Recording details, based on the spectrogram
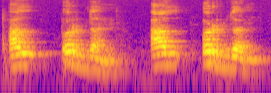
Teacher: even though this is supposed to be a flapped R, it often gets sort of trilled when you try and say Al-Urdun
